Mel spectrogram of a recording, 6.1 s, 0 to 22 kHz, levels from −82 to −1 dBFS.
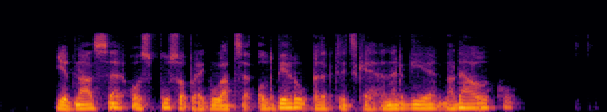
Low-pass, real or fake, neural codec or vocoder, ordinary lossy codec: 7.2 kHz; fake; codec, 16 kHz, 1 kbps, FunCodec, trained on LibriTTS, 50 frames a second; AAC, 64 kbps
